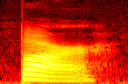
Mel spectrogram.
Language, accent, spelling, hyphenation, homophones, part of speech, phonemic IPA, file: English, US, bar, bar, baa, noun / verb / preposition / adverb, /bɑɹ/, En-us-bar.ogg
- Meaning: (noun) A solid, more or less rigid object of metal or wood with a uniform cross-section smaller than its length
